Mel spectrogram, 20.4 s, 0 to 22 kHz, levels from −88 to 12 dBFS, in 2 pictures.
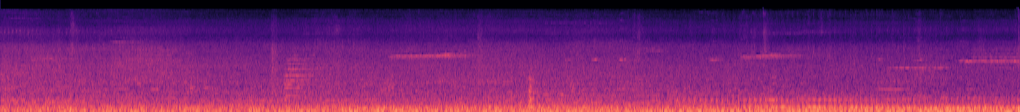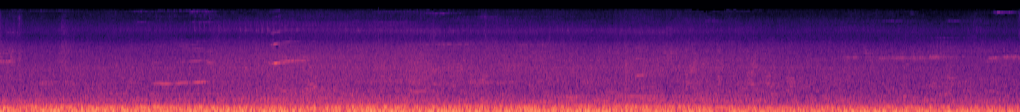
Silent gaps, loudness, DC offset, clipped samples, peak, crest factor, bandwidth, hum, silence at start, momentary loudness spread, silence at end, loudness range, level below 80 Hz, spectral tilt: none; -25 LUFS; under 0.1%; under 0.1%; -6 dBFS; 14 dB; 15 kHz; none; 0 s; 5 LU; 0 s; 3 LU; -24 dBFS; -6.5 dB/octave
